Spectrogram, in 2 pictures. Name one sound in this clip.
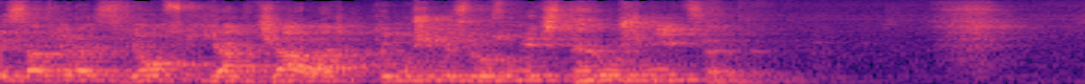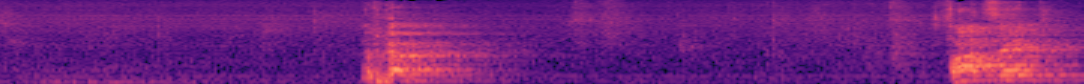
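A man speaks with animation in a large echoing hall.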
